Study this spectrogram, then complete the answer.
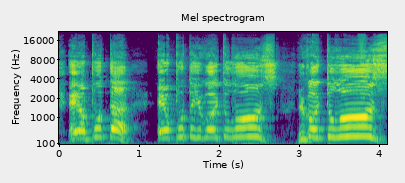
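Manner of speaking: put-on Portuguese accent pitched very high. Telling a story about Maniac and Divios, imitating Maniac's Portuguese accent. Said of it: "he's got his Portuguese accent and he's just like".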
